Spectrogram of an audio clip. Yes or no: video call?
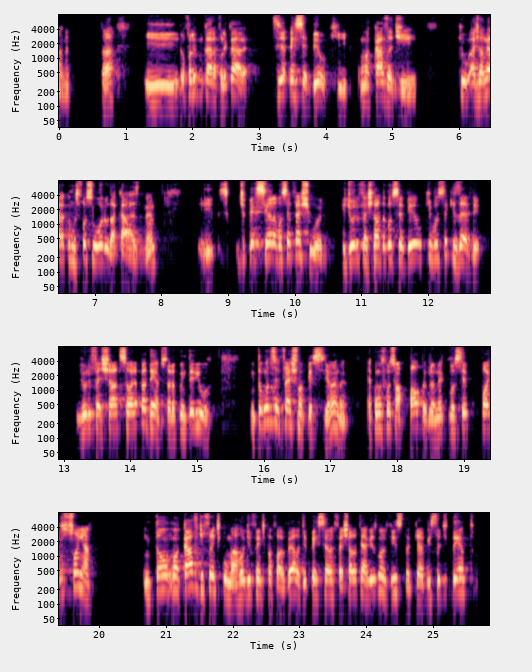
yes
